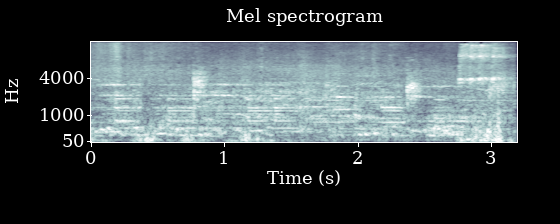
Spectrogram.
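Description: Domestic pigeons in a breeding loft coo in low, soft, repeated pulses, fairly close and steady across the moment, with faint rustling and a light background hum.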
